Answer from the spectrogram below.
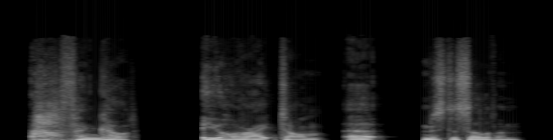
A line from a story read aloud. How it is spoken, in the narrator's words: gasped Mandelson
